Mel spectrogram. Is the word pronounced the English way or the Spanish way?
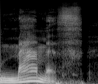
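English. It is said with a native English pronunciation. The speaker calls it right. "We say mammoth"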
